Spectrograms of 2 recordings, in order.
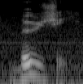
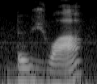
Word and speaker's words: bourgeois: f-o-y-e-r it's really four-year it's no different than people today saying uh bougie it's actually bourgeois you know i love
